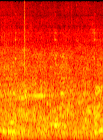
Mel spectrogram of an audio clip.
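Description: People talking in the street, several voices overlapping, with a brief click about half a second in.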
